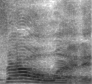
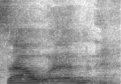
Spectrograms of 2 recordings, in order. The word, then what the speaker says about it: Samhain: Yeah, I said it, so it's Samhain. It's spelled Samhain, and I didn't want to be like one of those like New Age pagan assholes, but it is pronounced Samhain.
